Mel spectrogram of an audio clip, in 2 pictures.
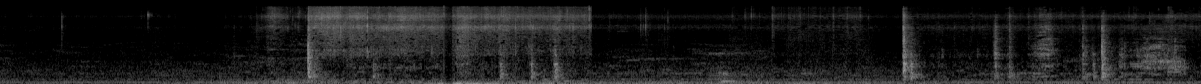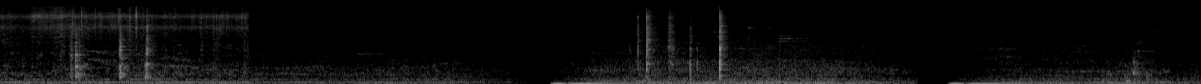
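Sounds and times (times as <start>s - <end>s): batter sizzling on a pan: 0.1s - 14.6s
spatula tapping and scraping pan: 9.0s - 11.9s.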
